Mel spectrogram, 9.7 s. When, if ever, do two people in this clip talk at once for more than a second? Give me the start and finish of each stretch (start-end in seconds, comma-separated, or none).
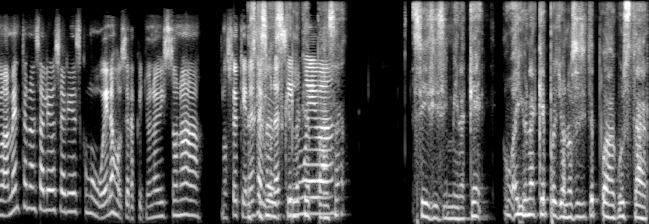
3.7-5.1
